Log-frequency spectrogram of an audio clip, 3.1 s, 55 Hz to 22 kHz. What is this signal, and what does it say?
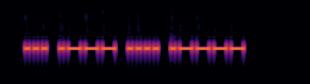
Morse code, heard as a keyed tone, about 29 wpm, 700 Hz. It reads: SJH1
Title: Four Challenging Letter-Number Combinations 28wpm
